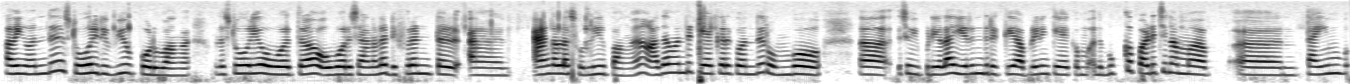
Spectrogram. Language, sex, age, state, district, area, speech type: Tamil, female, 18-30, Tamil Nadu, Erode, rural, spontaneous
